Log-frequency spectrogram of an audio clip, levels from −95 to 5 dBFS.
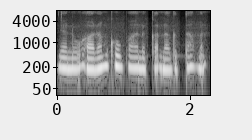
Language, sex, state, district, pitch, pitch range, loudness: Garo, female, Meghalaya, South Garo Hills, 190 Hz, 185-205 Hz, -14 LUFS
